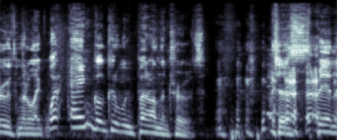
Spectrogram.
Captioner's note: laugh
